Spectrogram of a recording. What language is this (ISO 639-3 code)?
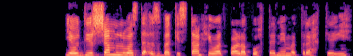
pus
